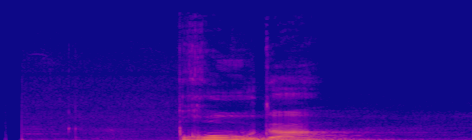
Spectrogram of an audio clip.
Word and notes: brother: Australian English

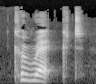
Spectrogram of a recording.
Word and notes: correct: British English

